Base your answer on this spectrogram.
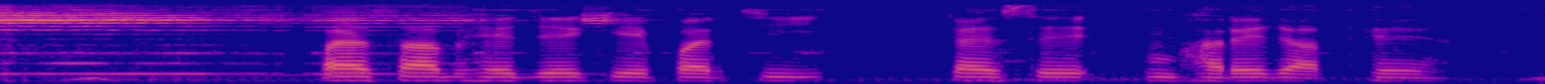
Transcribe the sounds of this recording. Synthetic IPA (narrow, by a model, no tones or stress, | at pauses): pɛːsabʱeːd͡ʒekepəɾt͡ʃi | kɛːse | bʱəɾed͡ʒaːt̪ɦeː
